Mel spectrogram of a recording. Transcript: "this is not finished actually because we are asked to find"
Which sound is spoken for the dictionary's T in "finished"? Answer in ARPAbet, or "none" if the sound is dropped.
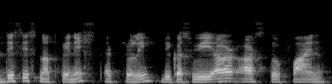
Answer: T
